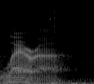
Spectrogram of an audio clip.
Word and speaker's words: Laura: It's confusing because one of the characters is Lara, it's spelled out Laura. Like Tim Roth looks at an engraved watch that she gave him, "Forever Yours," L-A-U-R-A, but they only ever call her Lara.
